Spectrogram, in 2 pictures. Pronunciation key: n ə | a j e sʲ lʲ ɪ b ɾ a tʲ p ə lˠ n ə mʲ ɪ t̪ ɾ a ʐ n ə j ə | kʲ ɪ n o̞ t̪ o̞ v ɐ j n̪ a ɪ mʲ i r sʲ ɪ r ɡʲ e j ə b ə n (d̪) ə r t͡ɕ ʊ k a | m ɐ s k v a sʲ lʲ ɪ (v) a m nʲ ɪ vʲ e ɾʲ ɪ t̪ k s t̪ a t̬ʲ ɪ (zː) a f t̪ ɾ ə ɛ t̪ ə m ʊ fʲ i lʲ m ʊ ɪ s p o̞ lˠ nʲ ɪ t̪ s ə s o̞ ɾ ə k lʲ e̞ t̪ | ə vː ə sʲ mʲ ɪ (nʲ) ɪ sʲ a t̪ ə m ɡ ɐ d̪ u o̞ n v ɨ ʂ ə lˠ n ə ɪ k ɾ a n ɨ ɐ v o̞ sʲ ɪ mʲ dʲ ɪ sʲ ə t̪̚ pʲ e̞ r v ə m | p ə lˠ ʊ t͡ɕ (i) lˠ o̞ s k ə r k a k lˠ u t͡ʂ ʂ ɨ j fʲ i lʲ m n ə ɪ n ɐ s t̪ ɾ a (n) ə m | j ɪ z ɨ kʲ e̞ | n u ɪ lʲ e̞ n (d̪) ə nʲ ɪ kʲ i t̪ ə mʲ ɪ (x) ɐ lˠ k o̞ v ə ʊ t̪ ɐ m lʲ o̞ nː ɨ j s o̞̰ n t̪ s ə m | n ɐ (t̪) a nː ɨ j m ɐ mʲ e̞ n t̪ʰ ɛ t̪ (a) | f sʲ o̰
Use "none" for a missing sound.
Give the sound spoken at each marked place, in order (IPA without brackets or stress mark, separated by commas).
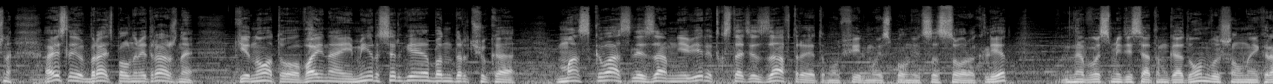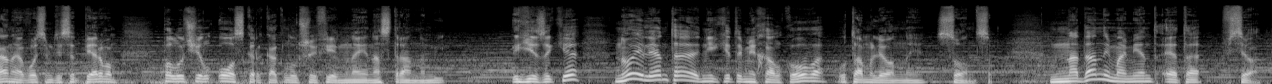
d̪, z, z, dʲ, i, nː, t̪, x, d̪, ə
